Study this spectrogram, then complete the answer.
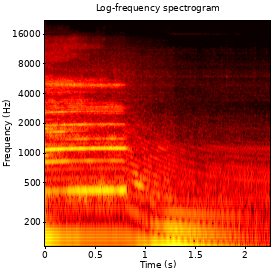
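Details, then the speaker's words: Lesco LHB 2500 handheld blower during carburetor tuning, high-speed screw being adjusted. Steady high buzz, then revs sag and struggle when the throttle opens: bog on throttle-up, found to be underfeeding fuel at idle (lean idle mixture). "Gives us a little bog there. Little bog. So, it might be too much fuel."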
